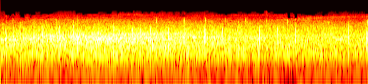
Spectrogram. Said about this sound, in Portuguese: Uma salva de palmas para Angola, gente.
